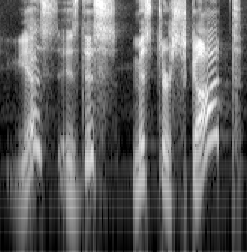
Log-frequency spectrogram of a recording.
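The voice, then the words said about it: Bad put-on German accent. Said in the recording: “that was an indian accent ... that was wrong ... i'm terrible ... your version of a german accent”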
